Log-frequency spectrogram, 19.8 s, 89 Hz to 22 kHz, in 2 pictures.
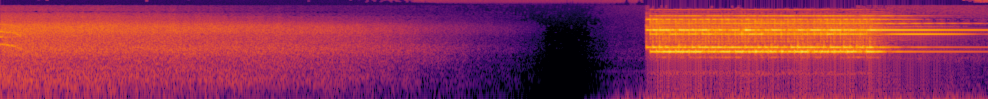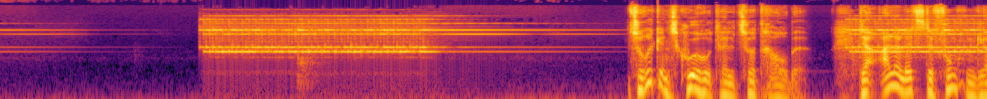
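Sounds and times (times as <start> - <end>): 
mobile phone ringing in a spa hotel: 6.5 - 10.8, 11.9 - 16.2, 18.2 - 19.7
speech: 16.2 - 19.7.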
